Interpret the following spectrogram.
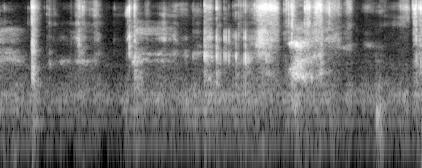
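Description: Packaging being handled: a sharp click as a small cardboard accessory box is opened, then irregular crinkling and rustling of a plastic bag wrapped round a charging cable as it is lifted out.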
